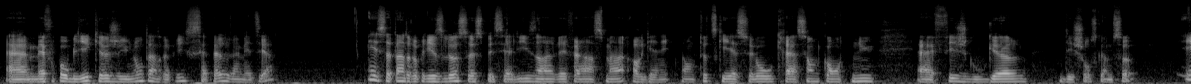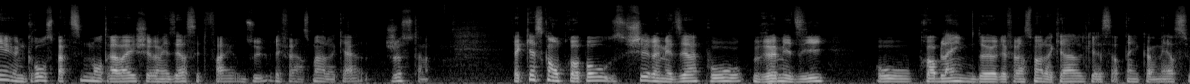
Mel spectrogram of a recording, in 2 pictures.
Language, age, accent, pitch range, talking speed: French, 30-49, Canadian, 125-150 Hz, 175 wpm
